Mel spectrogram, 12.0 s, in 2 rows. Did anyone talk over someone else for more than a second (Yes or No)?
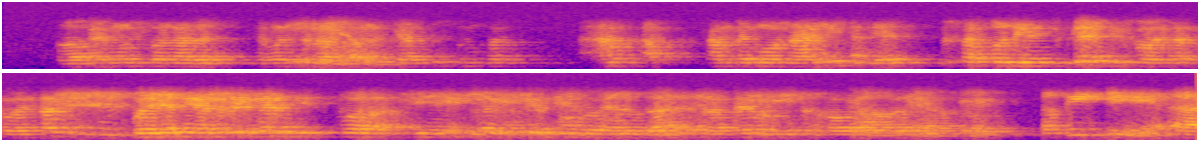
Yes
